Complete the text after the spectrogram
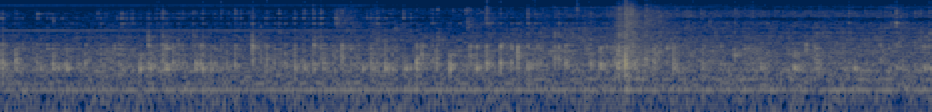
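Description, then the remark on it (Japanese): A steady, quiet trickle of hot water, just off the boil, pours from a Kalita coffee kettle into a coffee dripper for hand-drip coffee, with soft bubbling and hissing throughout and a brief brighter splash partway through. “で普通の多分ね普通の夜間でお湯沸かして普通の夜間からいきなり注いだら多分温度高すぎるんですよね。”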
